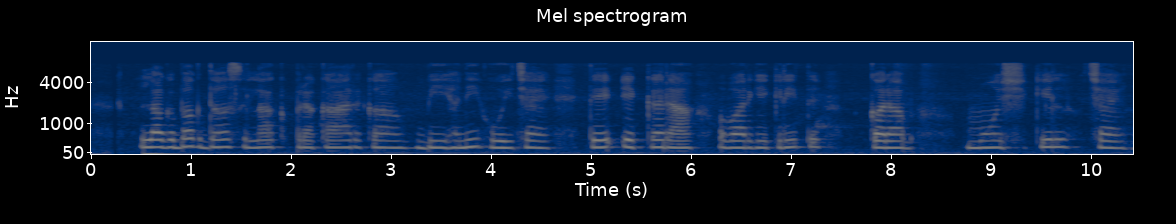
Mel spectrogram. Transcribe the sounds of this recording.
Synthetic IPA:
ləɡbʱəɡd̪əslakʰpɾəkaɾkəbiɦnihojt͡ʃʰɛt̪eekɾaʋəɾɡikɾit̪ | kəɾəb | muʃkilt͡ʃʰɛ

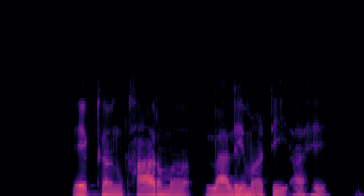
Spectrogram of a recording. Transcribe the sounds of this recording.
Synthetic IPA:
ek̚ʈʰənkʰaɾmãlalimaʈiʔaɦe

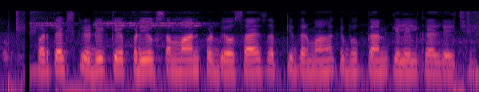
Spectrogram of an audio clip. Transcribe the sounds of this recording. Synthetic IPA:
pɾət̪jəkʃkɾeːɖɪʈkepɾəjoːɡsəmːaːnpəɾʋjəʋsaːjsəb̚ked̪əɾmaɦkebʱʊkt̪aːnkelelɪkəeld͡ʒaːjt͡ʃʰɛ

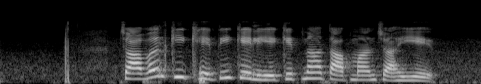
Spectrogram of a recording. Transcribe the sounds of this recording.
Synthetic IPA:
t͡ʃaːʋəlkikʰeːt̪ikeliekɪt̪nat̪aːpmaːnt͡ʃaːɦieː

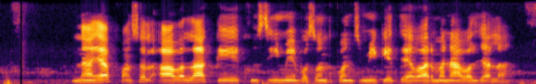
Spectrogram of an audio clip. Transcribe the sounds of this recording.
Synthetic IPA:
naːjapʰɔ̃ːsəlaːwlakekʰʊsimẽbəsə̃nd̪pə̃ɲt͡ʃmiket̪eːʋaːɾmənaːwəld͡ʒa̰ːla̰ː

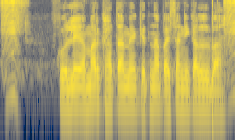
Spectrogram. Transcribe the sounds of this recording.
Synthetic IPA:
koːleːɦəməːɾkʰaːt̪aːmẽːkɪt̪naːpəːsaːnɪkaːləlbaː

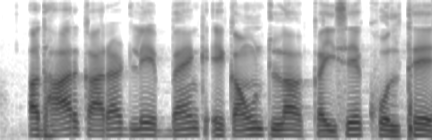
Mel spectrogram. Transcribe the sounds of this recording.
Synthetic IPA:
əd̪ʱaːɾkaːɾəʈlebɛ̃ːŋkeːkaːʊ̃ɳʈləkəisekʰoːlt̪eː

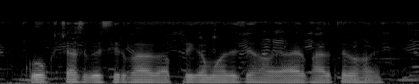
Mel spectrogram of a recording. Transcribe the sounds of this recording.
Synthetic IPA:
koːkt͡ʃas̬beːsiɾbʱaːɡapʰɾiːkamɔːd̪eseɦɔːeaːɾbʱaːɾt̪ekoɦɔj

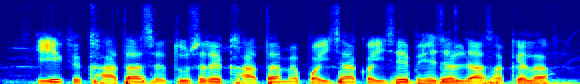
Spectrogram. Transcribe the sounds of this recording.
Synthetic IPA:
eːkkʰːaːt̪ased̪usɾekʰat̪amepəɪsakəɪsebʱed͡ʒəld͡ʒasəkeːla

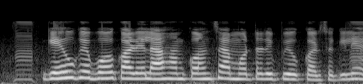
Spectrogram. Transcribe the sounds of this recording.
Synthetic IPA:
ɡeɦukebokʌɾelaɦʌmkʌnsamoʈəɾupjoɡ̚kʌɾisʰʌkile

